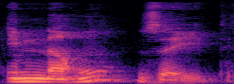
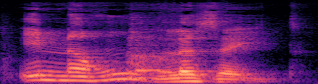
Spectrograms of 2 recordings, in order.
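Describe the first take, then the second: First: Innahu Zayd said slow and even, light weight on Innahu; steady, unhurried statement with a light stress on Innahu; calm measured Arabic phrase; mild emphasis. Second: Innahu la Zayd said slow, with extra weight on la; emphatic Arabic, stressed la; strong emphasis. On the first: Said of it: "it's just a bit of emphasis there". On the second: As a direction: lean into la Zayd to insist. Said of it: "Lam is just for emphasis again". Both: Shown as a demonstration.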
